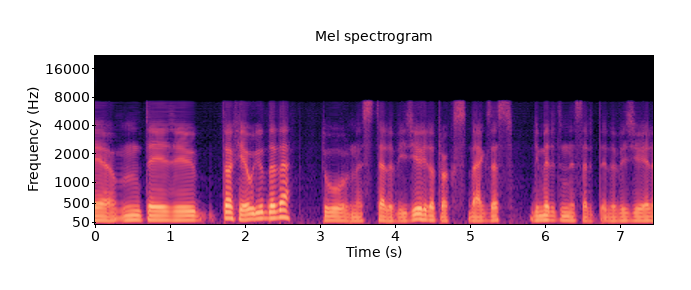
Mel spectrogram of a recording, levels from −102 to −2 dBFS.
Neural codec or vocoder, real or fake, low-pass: codec, 16 kHz, 0.2 kbps, FocalCodec; fake; 7.2 kHz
